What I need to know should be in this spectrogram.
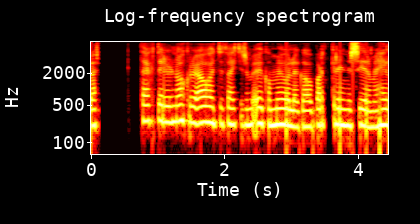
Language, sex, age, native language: Icelandic, female, 18-19, Icelandic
